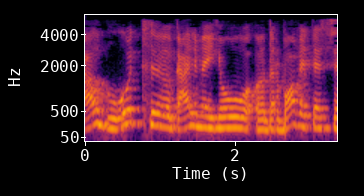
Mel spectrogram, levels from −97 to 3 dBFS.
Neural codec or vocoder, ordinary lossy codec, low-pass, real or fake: codec, 16 kHz, 6 kbps, DAC; MP3, 32 kbps; 5.4 kHz; fake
